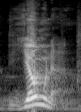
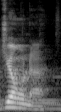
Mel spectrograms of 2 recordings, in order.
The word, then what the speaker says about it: Jona: oh yeah Tio and it's pronounced Yona not Jonah Yona our favorite neat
